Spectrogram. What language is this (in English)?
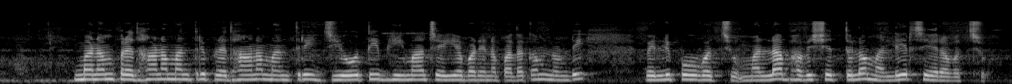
Telugu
